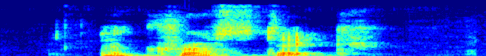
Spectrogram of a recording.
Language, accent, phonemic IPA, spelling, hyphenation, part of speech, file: English, UK, /əˈkɹɒstɪk/, acrostic, acros‧tic, noun / adjective, En-uk-acrostic.oga
- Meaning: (noun) A poem or other text in which certain letters, often the first in each line, spell out a name or message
